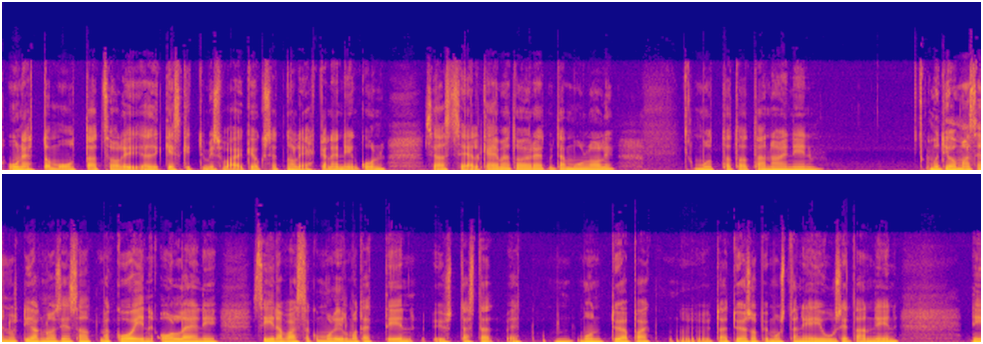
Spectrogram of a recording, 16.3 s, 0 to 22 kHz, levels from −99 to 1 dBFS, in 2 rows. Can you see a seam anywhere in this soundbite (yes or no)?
no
